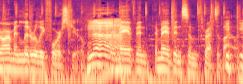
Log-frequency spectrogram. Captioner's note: laughs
